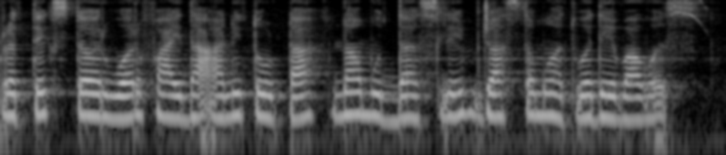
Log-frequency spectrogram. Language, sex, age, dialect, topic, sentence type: Marathi, female, 18-24, Northern Konkan, banking, statement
